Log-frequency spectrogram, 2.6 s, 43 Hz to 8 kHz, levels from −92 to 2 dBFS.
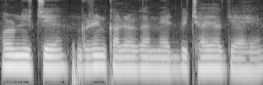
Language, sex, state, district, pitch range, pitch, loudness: Hindi, male, Arunachal Pradesh, Lower Dibang Valley, 120-130 Hz, 125 Hz, -14 LUFS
